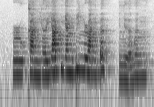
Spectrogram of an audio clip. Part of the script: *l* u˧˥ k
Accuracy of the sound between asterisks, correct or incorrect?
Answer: incorrect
